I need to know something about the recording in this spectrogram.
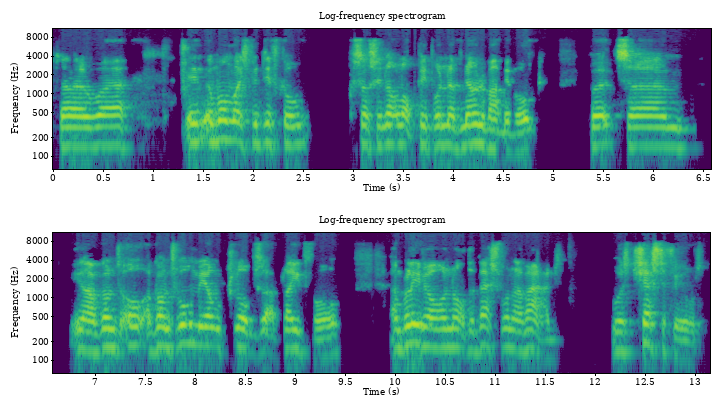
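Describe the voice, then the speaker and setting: A croaky-voiced man, telling rambling stories as a podcast guest. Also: a little high, fairly quick, warm tone, dull audio. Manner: rambling, restarts often. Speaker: guest, former goalkeeper. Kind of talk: relaxed anecdotal chat.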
